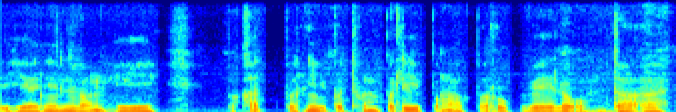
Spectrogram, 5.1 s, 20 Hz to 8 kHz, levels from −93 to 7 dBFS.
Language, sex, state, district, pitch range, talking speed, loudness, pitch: Mizo, male, Mizoram, Aizawl, 100-105 Hz, 155 wpm, -21 LUFS, 105 Hz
